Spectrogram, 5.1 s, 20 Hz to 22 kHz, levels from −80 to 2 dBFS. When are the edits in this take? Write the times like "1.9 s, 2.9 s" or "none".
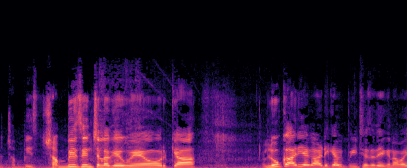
none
